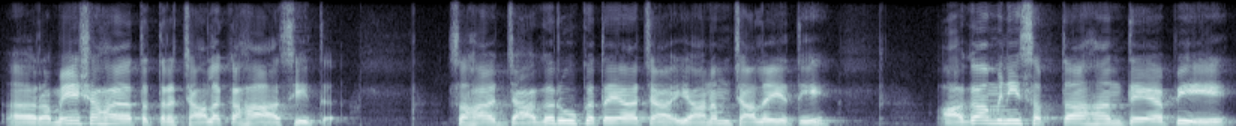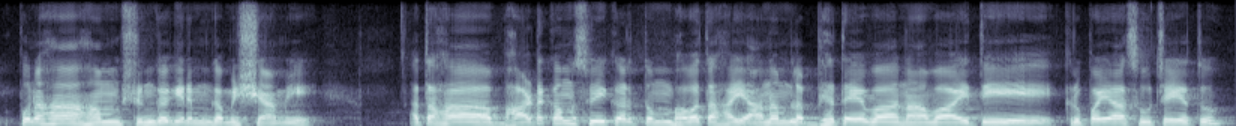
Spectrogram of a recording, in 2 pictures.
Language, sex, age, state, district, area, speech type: Sanskrit, male, 30-45, Karnataka, Mysore, urban, spontaneous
